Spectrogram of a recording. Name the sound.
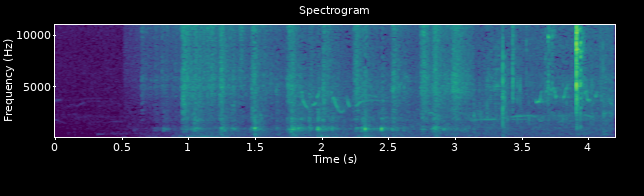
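horse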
